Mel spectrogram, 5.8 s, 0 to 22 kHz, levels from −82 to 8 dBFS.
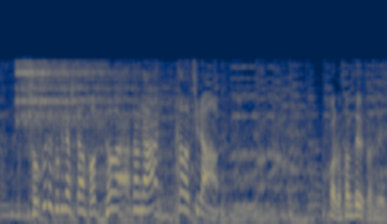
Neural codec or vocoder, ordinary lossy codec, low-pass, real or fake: codec, 16 kHz, 4 kbps, FreqCodec, larger model; none; 7.2 kHz; fake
